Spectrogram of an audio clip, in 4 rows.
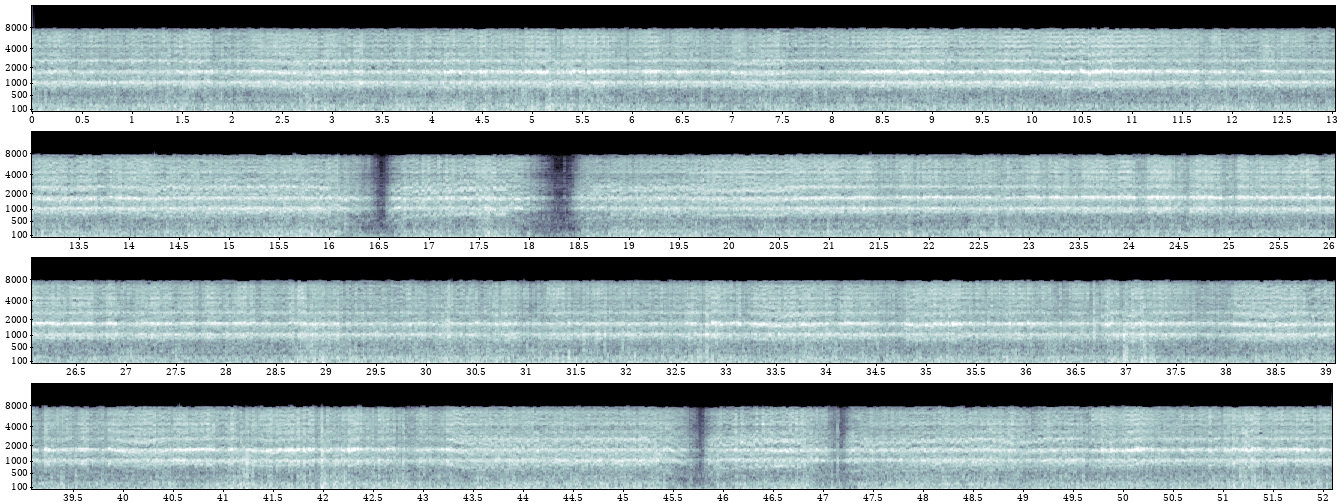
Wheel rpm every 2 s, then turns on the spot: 230, 230, 230, 230, 230, 230, 230, 200, 120, 120, 220, 230, 230, 230, 230, 230, 230, 230, 230, 230, 220, 220, 160, 140, 200, 230.
none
